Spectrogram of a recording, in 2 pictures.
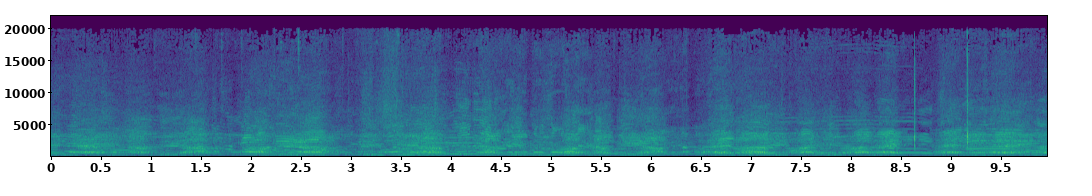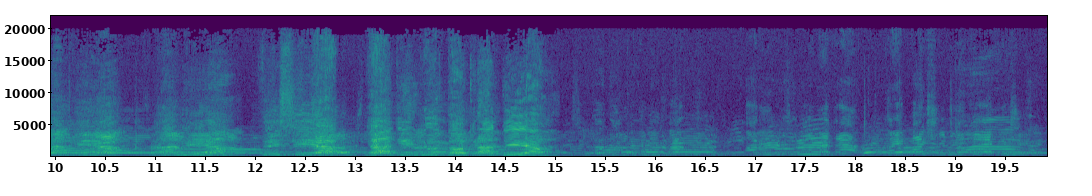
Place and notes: Athens. Protesters in front of the parliament. 05.05.2010 - PAME
5 May, 13:25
